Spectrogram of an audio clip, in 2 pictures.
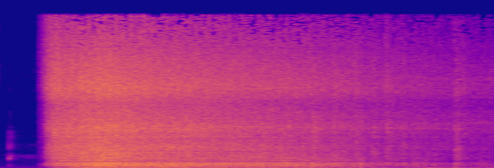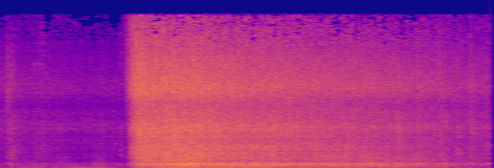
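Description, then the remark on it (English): Loud steam hissing in a Russian banya (steam bath) in two long bursts: a strong blast that slowly fades over several seconds, then a second sudden surge of hiss. No one speaks. “It would later come out that the plot may have been hatched in a steam bath, which is not shocking, of course.”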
